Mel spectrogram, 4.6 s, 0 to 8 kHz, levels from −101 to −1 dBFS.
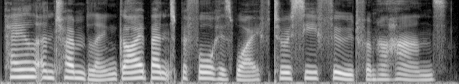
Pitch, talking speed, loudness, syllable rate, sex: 195 Hz, 185 wpm, -16 LUFS, 4.3 syllables/s, female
